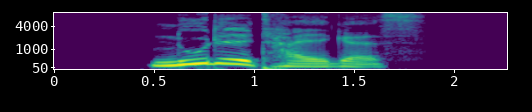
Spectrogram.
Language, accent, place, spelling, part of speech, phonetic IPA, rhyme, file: German, Germany, Berlin, Nudelteiges, noun, [ˈnuːdl̩ˌtaɪ̯ɡəs], -uːdl̩taɪ̯ɡəs, De-Nudelteiges.ogg
- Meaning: genitive singular of Nudelteig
